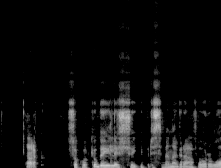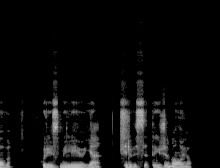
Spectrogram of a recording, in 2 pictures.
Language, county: Lithuanian, Alytus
